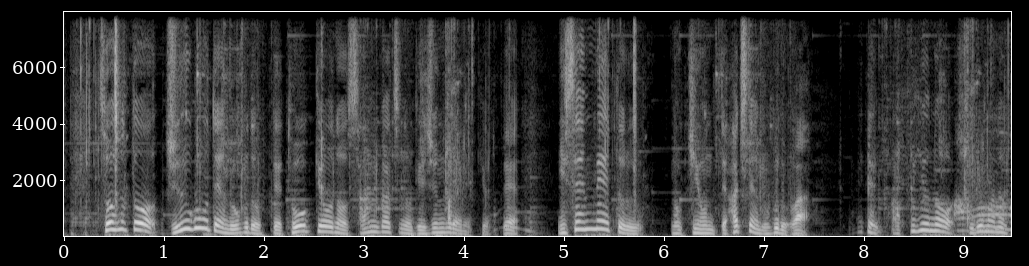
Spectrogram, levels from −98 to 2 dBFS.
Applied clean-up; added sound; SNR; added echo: neural mask model RNNoise.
